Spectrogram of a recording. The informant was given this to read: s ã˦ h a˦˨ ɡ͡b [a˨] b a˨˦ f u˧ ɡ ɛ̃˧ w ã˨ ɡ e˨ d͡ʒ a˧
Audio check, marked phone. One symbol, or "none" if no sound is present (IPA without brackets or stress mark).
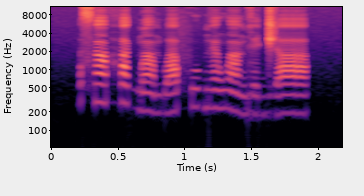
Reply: ã˨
